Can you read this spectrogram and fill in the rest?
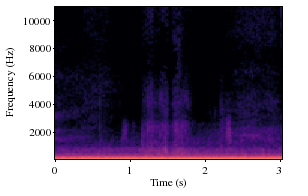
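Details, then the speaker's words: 2018 Ford F350, 6.7 Powerstroke diesel, about 210,000 miles, cold, warming up at idle: deep steady rumble with even beat, no knocks or rattles; normal healthy cold idle. "so yeah we'll let this warm up for a few get the fluid circulating and i'll put it in high idle because it's cold and this thing likes to be warmed up before you drive it"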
